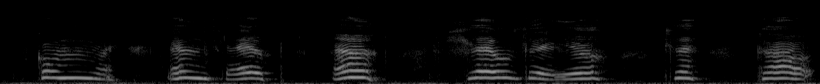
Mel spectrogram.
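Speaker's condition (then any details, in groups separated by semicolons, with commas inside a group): Cerebral palsy; from birth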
